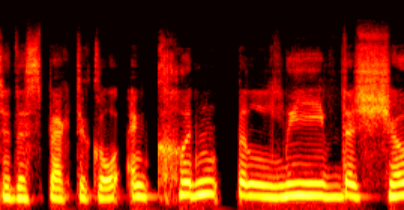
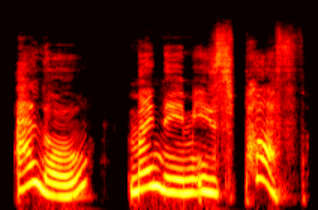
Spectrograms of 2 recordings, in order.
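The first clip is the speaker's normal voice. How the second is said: put-on perky French accent; 8 semitones higher than usual. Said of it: "she said in a perky French accent".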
